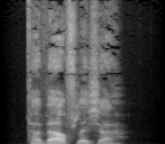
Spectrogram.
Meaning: 1. comparative degree of verwerflich 2. inflection of verwerflich: strong/mixed nominative masculine singular 3. inflection of verwerflich: strong genitive/dative feminine singular
- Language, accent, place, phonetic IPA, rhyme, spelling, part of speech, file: German, Germany, Berlin, [fɛɐ̯ˈvɛʁflɪçɐ], -ɛʁflɪçɐ, verwerflicher, adjective, De-verwerflicher.ogg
